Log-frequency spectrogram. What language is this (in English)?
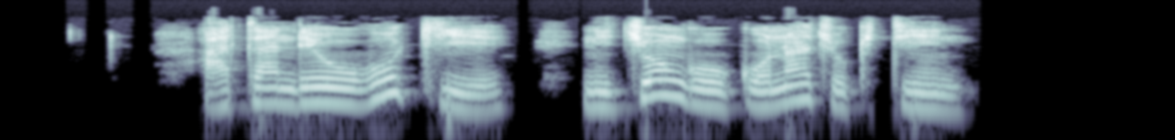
Taita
